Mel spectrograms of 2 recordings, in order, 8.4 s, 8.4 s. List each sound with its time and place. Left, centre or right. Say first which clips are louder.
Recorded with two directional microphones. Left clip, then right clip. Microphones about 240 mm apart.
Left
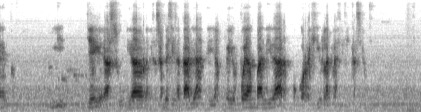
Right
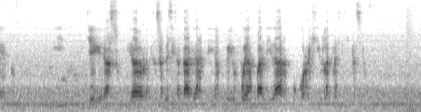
1.8 s speech: left 16 dB; left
